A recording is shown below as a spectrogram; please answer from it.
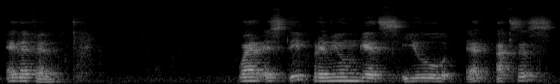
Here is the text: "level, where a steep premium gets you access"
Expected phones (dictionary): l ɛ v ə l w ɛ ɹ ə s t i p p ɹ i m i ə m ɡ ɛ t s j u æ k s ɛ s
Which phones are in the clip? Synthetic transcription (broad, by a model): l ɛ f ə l w ɛ ɹ ə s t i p p ɹ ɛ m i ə m ɡ ɛ t s j u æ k s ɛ s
